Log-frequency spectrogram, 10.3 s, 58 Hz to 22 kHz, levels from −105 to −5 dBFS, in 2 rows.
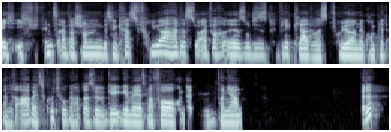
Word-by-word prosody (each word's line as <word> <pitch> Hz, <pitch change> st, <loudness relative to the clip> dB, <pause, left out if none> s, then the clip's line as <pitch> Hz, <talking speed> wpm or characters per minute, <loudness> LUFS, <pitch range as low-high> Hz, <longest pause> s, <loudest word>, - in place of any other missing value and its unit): ich 145 Hz, -2 st, +1 dB
ich 155 Hz, -3 st, -5 dB
finde 165 Hz, +2 st, -1 dB
es -, -, -8 dB
einfach 150 Hz, -1 st, -1 dB
schon 150 Hz, +1 st, +1 dB
'n 145 Hz, -, 0 dB
bisschen 140 Hz, -1 st, -2 dB
krass. 165 Hz, +3 st, -3 dB
Früher 175 Hz, -1 st, +2 dB
hattest 160 Hz, -1 st, 0 dB
du 165 Hz, -, -2 dB
einfach, 145 Hz, +1 st, -3 dB
äh, 145 Hz, -1 st, +3 dB
so 145 Hz, +1 st, -4 dB
dieses 135 Hz, 0 st, -6 dB
Gefühl 140 Hz, +2 st, -6 dB
klar, 135 Hz, -2 st, +2 dB
du 120 Hz, -1 st, -6 dB
hast 120 Hz, 0 st, -1 dB
früher 140 Hz, -2 st, +4 dB
'ne 130 Hz, -2 st, 0 dB
komplett 130 Hz, +1 st, -6 dB
andere 120 Hz, -3 st, -5 dB
Arbeitskultur 135 Hz, +2 st, -1 dB
gehabt. 125 Hz, -1 st, -6 dB
Also, 125 Hz, 0 st, -1 dB
ge 140 Hz, +1 st, +3 dB
gehen 135 Hz, -1 st, +3 dB
wir 130 Hz, -, +5 dB
jetzt 120 Hz, -1 st, +2 dB
mal 130 Hz, -, +1 dB
vor 125 Hz, -2 st, +6 dB
Hunderten 125 Hz, -2 st, -8 dB
von 125 Hz, -, 0 dB
Jahren 125 Hz, +1 st, +3 dB, 1.6 s
Bitte? -, -, +5 dB
135 Hz, 215 wpm, -24 LUFS, 125-150 Hz, 1.6 s, vor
